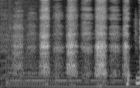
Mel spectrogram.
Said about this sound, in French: Essoufflé.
